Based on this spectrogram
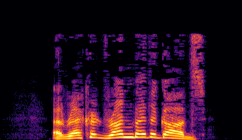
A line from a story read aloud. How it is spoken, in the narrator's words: she cried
